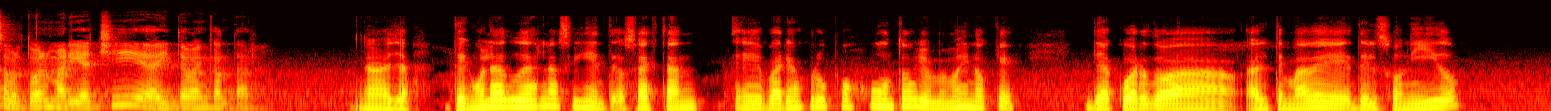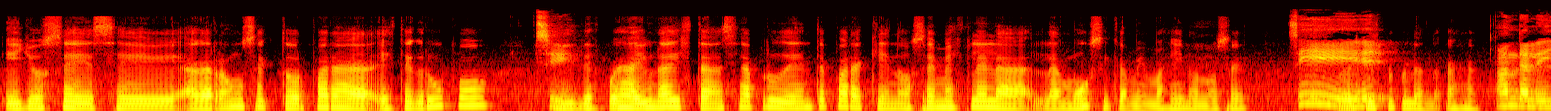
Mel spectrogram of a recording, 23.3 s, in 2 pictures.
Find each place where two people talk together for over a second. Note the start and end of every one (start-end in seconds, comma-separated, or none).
none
